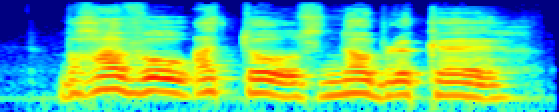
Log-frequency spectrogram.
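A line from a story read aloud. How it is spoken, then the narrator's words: Murmured. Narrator (French): murmura d'Artagnan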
